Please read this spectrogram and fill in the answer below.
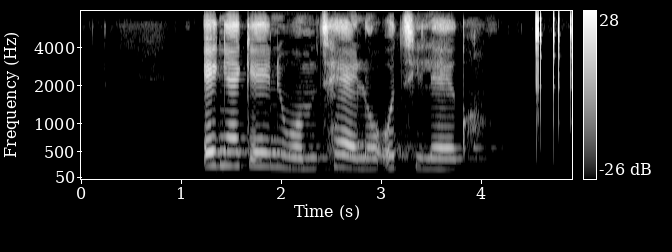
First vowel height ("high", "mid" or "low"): mid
